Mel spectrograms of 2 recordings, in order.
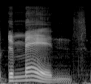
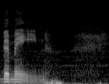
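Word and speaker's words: demesne: like all things now domains or it's actually pronounced domain slightly slightly different to main it's like domain it sounds like domain but it's B this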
